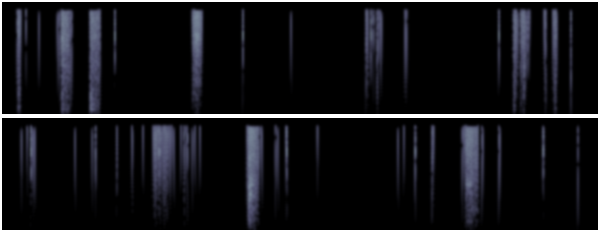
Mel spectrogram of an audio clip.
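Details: Scattered short clicks and soft thumps break an otherwise near-silent indoor room, with no animal voice heard.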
